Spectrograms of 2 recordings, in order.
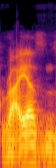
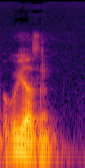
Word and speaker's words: Ryerson: Äh, ein Hinweis, der gute Mann heißt nicht ah. Ryerson, sondern Ryerson.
